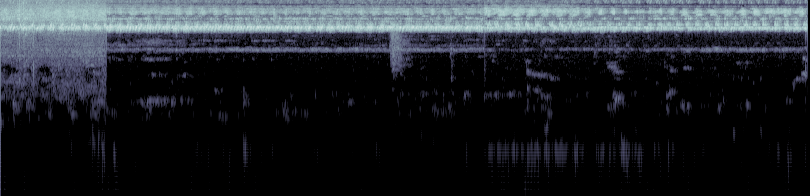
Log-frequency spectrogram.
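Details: Crickets calling after rainfall, a dense continuous high-pitched trill with pulsing, shimmering chirps that carry steadily throughout; a brief broadband rustle at the start and a low hum faintly underneath in the second half.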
